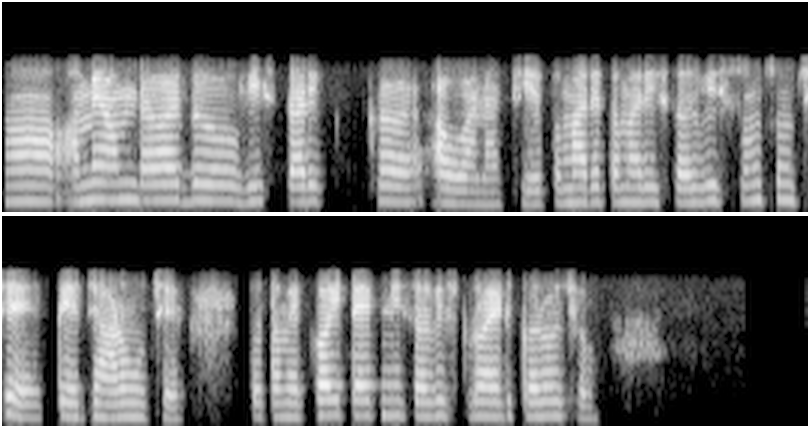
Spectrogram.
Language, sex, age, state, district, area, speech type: Gujarati, female, 18-30, Gujarat, Ahmedabad, urban, conversation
